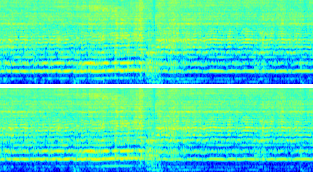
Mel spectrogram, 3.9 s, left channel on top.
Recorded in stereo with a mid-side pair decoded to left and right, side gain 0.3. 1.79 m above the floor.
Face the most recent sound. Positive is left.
turn(degrees=5)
